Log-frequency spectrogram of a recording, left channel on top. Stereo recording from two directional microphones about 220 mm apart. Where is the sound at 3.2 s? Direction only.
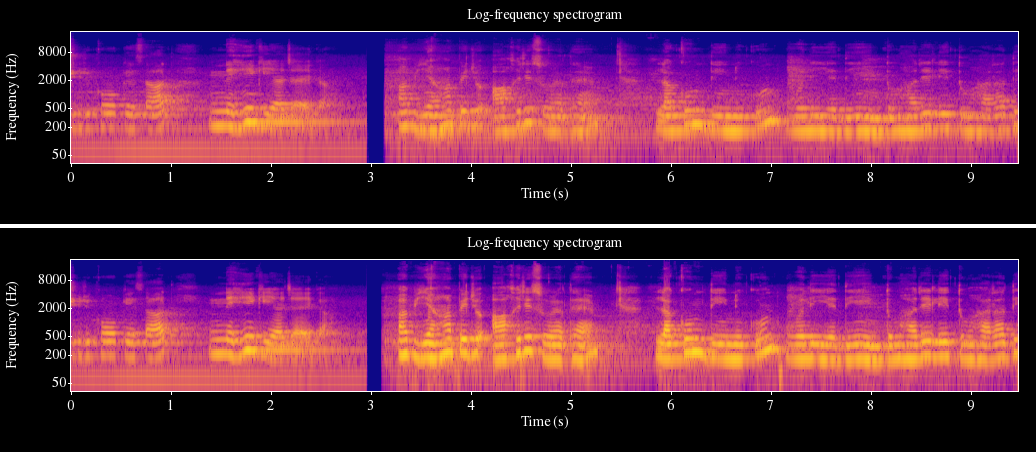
35° right (ahead or behind).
